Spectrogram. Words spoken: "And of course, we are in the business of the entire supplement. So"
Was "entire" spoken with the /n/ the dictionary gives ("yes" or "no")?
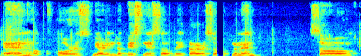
no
